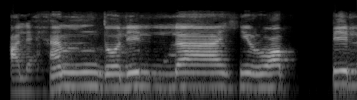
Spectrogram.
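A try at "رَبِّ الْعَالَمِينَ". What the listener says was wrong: আ টান হবে না? আয় কি আছে? খাড়া যাবার, আলিফ মাদ্দার সমতুল্য, টান হবে। আলহামদুলিল্লাহি রাব্বিল আলামিন।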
